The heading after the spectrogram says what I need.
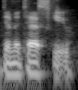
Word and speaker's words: Dimitrescu: makes up the Daughters of the House of Dimitrescu, which is actually how you pronounce that name.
